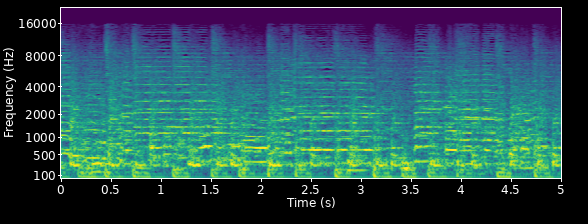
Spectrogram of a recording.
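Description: Live Mexican banda playing: trumpets and trombones over a steady low beat.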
